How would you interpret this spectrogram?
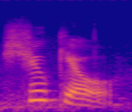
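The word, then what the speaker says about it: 宗教: shukyo, the same Chinese characters used for 종교 in Korean is pronounced as shukyo in Japan.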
